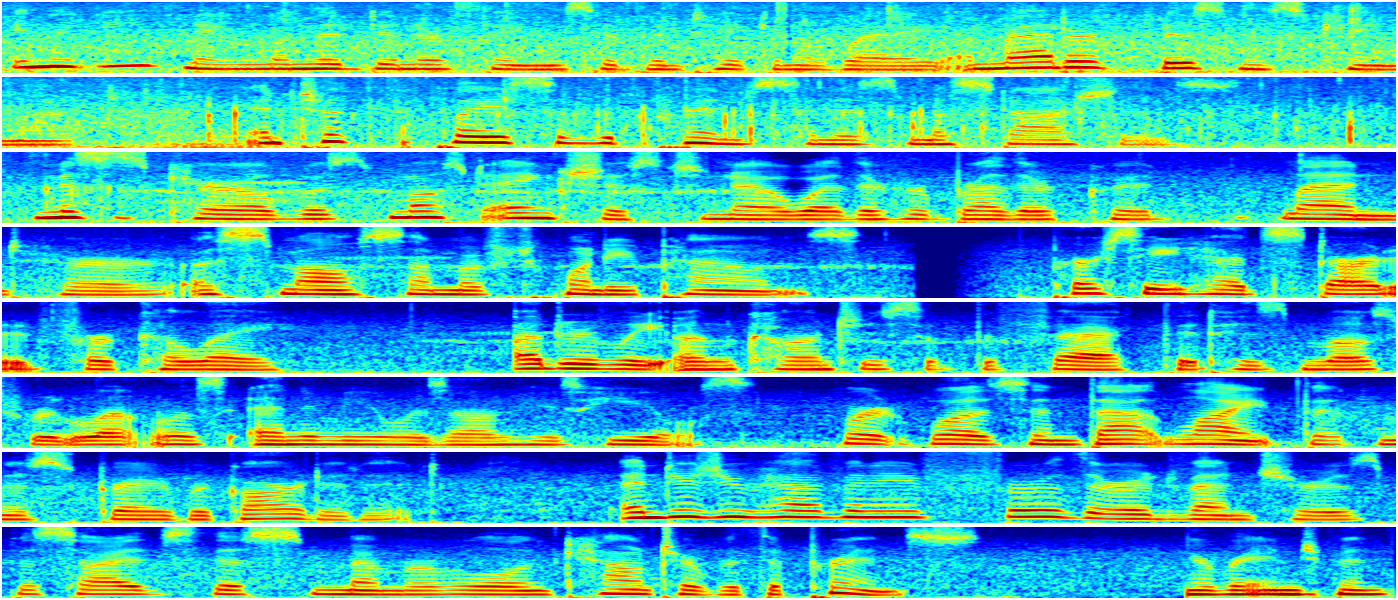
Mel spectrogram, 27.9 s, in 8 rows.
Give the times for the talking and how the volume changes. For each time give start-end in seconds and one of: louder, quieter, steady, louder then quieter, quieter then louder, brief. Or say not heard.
0.0-27.8 steady.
